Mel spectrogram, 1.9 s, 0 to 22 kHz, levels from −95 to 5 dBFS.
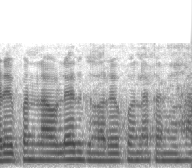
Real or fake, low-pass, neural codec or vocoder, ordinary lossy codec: fake; none; codec, 16 kHz, 16 kbps, FunCodec, trained on Chinese and English, 50 frames a second; none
